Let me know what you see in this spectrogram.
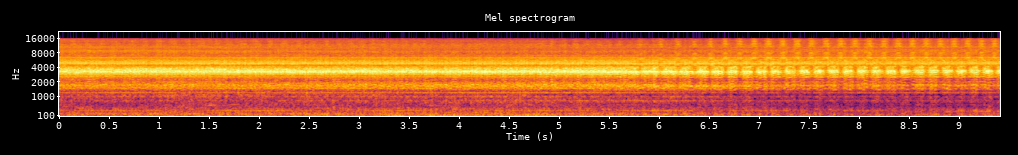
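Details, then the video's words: Cicada filmed up close on a red flame tree trunk: continuous high shrill whine, smooth at first, then breaking into a quick regular pulsing buzz near the end. "Cận Cảnh Ve Sầu Kêu Trên Cây Phượng Vĩ ✅ CICADA"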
